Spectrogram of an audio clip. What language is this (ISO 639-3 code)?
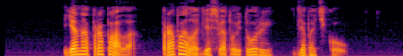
bel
